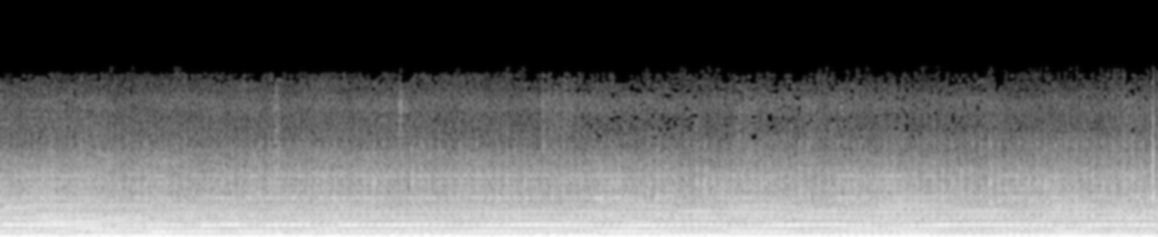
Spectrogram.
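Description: Skid steer engine running at a steady speed, heard close up from the machine itself, with a steady high whine above it.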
